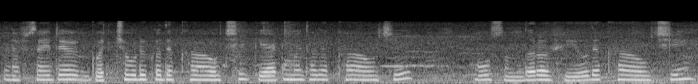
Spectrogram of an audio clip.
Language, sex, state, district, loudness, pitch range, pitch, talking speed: Odia, female, Odisha, Khordha, -14 LUFS, 205-225 Hz, 215 Hz, 135 wpm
